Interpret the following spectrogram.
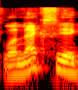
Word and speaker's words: Lenexa: But he's actually from is it I can't even pronounce this. Lenexa, Kansas. I think I got Lenexa, that. Kansas. Lenexa, Yep, Kansas.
